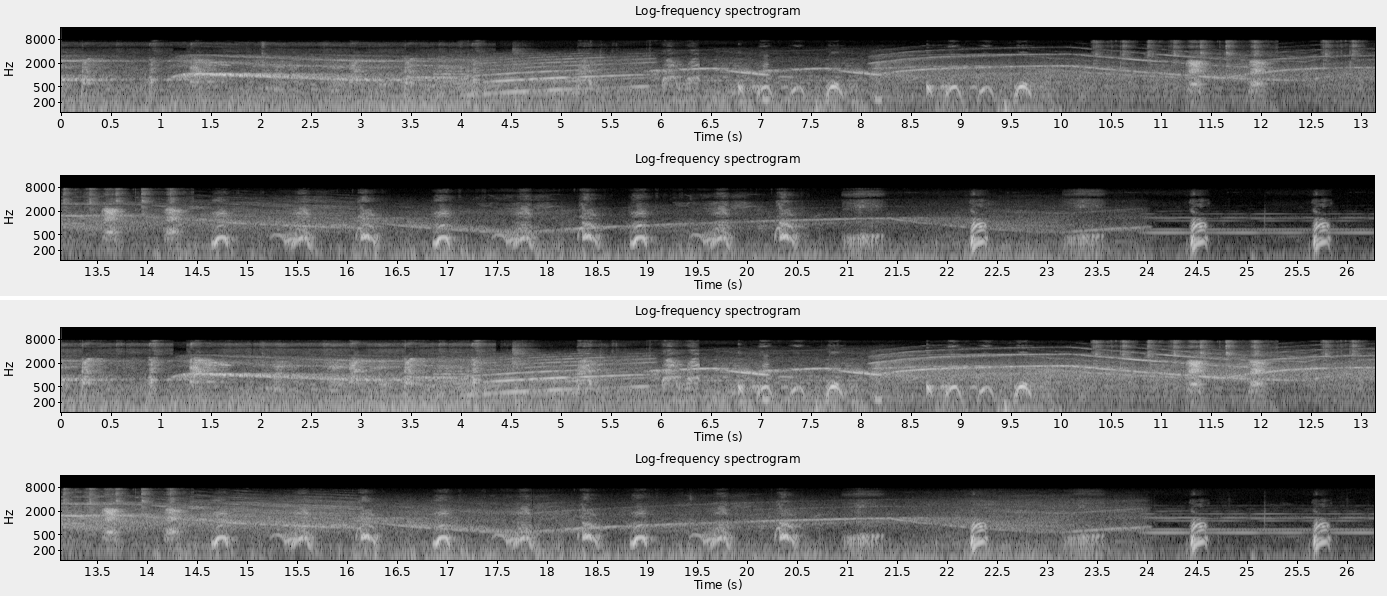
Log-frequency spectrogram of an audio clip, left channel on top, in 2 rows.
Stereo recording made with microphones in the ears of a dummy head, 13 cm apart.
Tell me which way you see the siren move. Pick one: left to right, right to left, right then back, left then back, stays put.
left to right.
